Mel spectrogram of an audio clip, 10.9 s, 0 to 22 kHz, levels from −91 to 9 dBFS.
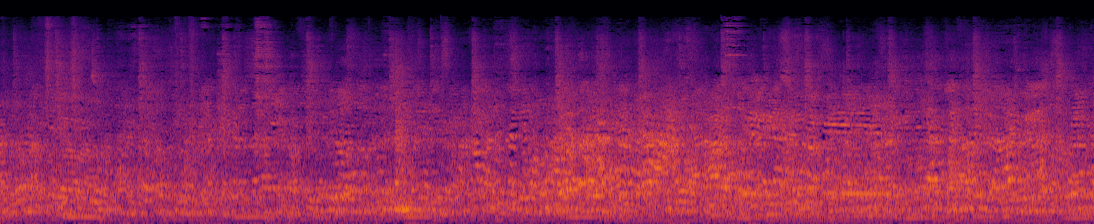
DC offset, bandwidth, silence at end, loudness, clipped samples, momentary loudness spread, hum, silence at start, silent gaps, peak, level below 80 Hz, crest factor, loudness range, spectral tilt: under 0.1%; 16.5 kHz; 0 s; -26 LUFS; under 0.1%; 7 LU; none; 0 s; none; -10 dBFS; -56 dBFS; 16 dB; 5 LU; -4 dB/octave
